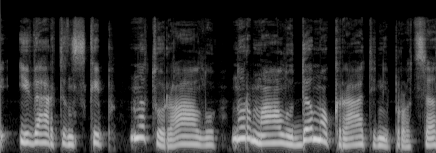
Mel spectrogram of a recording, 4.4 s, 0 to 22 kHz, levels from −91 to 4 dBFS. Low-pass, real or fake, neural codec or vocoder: 14.4 kHz; real; none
